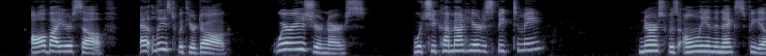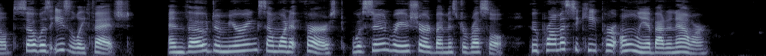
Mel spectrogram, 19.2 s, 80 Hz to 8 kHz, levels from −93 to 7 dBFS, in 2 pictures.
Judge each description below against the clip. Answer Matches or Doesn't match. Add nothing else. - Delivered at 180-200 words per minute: Doesn't match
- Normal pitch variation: Matches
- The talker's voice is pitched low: Doesn't match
